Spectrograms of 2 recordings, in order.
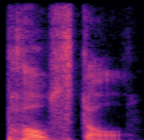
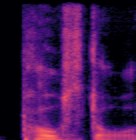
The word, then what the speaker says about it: Postl: Happy birthday to Dylan Mark Postal. Great name, but you would know him better as Hornswoggle. Happy 38th. Good guy. Yeah. Dylan Mark Postal, not Postal but his last name is spelled Postl.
